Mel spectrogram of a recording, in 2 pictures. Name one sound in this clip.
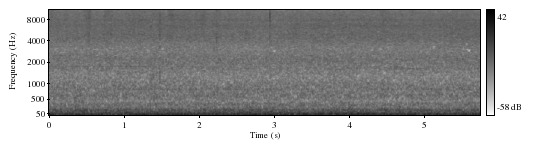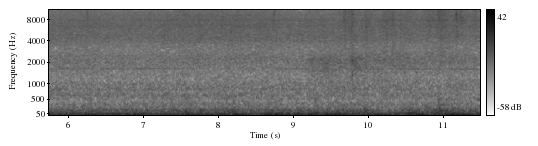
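A bus engine rumbles steadily from inside the bus as it drives along.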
